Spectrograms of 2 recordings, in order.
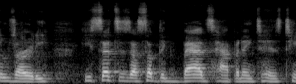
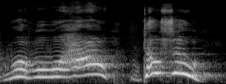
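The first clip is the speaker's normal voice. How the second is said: very high, loud cry of shock; horrified scream; 6 dB louder, slower than usual. Acted. Girl screaming as her teammate Dosu is killed, very high horrified cry. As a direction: shriek the fallen friend's name.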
